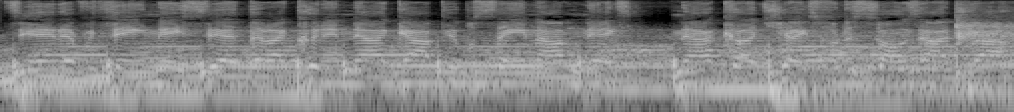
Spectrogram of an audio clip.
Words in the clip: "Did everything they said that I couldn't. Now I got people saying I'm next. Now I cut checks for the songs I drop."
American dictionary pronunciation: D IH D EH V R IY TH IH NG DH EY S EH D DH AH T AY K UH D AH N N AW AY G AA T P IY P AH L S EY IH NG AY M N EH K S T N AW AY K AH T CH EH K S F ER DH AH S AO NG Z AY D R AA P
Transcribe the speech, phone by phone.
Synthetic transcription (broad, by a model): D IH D EH V R IY TH IH NG DH EY S EH D DH AH T AY K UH D N N AW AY G AA T P IY P L S EY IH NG AY M N EH K S T N AW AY K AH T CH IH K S F ER DH AH S AO NG Z AY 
